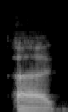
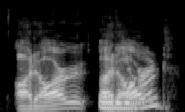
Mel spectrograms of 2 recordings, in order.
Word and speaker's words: Audiard: Is it Jacques Audard? Audiard? I Audiard? say Audiard. That's how I pronounce it.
